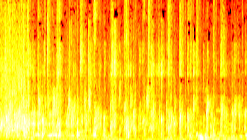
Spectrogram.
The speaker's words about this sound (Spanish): Demos aplausos al Señor.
